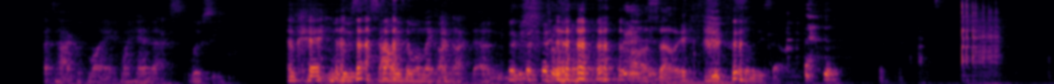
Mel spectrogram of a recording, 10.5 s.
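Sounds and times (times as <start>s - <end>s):
speech: 0.4s - 8.4s
laughter: 2.9s - 8.5s
dice rolled across a hard surface: 9.6s - 10.1s.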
